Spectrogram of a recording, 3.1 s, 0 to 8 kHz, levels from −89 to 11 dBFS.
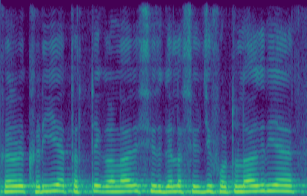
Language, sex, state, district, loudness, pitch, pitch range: Hindi, male, Rajasthan, Churu, -11 LUFS, 220 Hz, 210-225 Hz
